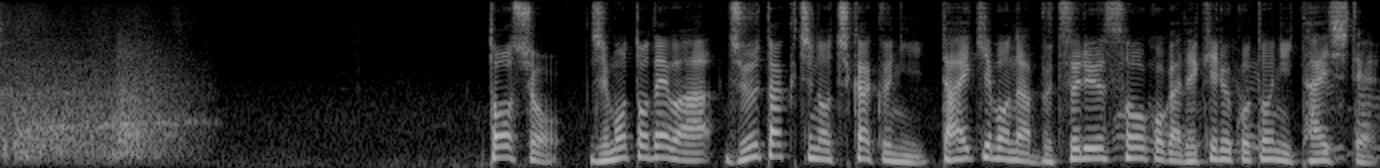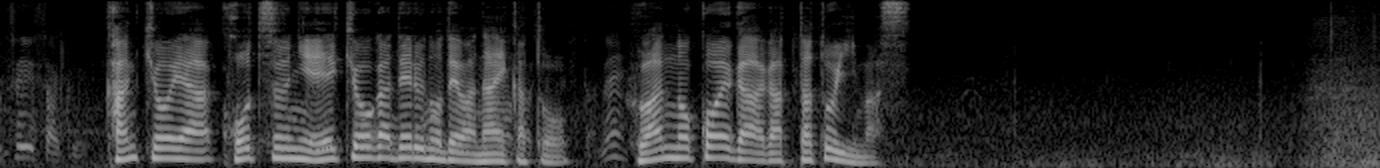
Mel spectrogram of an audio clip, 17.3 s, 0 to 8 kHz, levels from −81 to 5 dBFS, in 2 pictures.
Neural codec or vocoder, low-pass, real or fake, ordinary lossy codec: none; none; real; none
